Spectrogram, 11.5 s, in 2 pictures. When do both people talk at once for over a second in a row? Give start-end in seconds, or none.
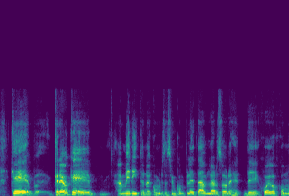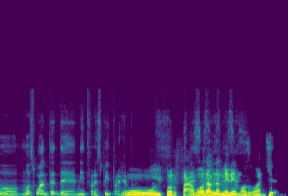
9.4-10.8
